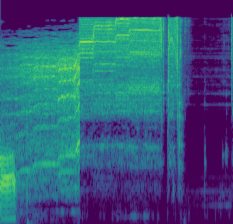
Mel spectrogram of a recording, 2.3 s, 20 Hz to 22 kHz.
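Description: DeWALT 20V Max XR cordless drill/driver spinning up with a rising whine, then running steadily for about a second as it bores a pilot hole through a walnut runner into the plywood top. It stops shortly before the end.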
